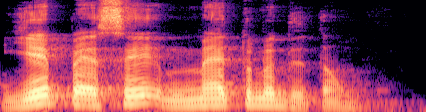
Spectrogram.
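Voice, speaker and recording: A male teacher acting out a smooth-talking schemer who offers help, in a coaxing, friendly way. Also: mid-range voice, lively intonation, normal speed, darkish tone, lightly acted.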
